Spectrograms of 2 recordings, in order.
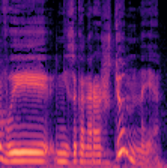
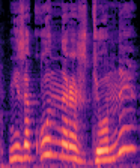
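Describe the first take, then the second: First: Said in the usual way. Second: «незаконно рождённая» sung out higher and louder; musical. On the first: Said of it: "Hale states it". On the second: A narrator's reading. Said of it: "Оно прозвучало очень музыкально".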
